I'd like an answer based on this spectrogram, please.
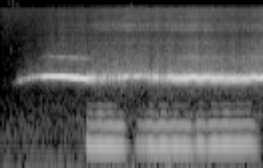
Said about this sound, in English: But normally the trick is you start by whistling and then you add the hum afterwards.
